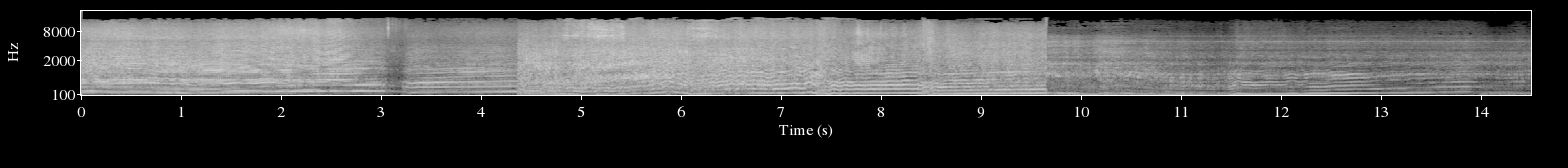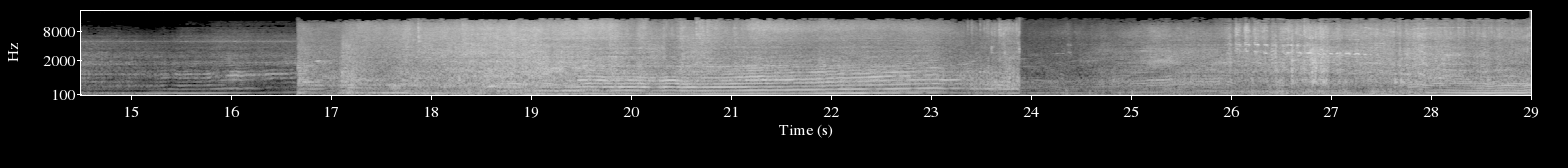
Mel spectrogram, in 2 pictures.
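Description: Rally car engines revving hard as cars pass one after another, each engine note climbing and then dropping at the gear changes. In one stretch in the middle the car is further off and quieter.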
